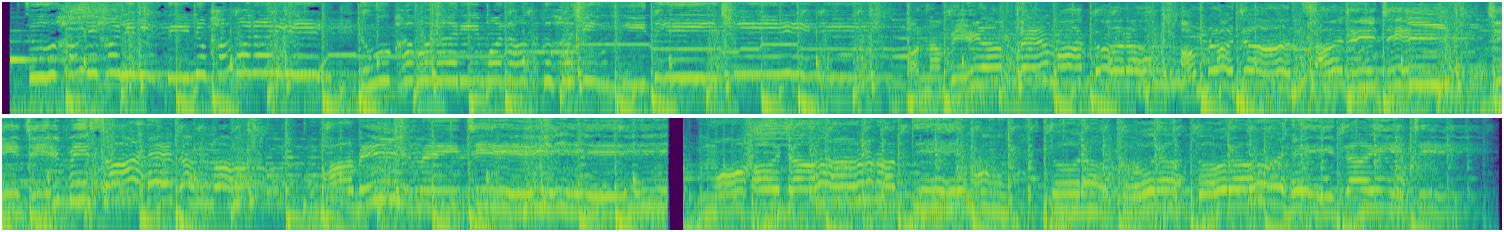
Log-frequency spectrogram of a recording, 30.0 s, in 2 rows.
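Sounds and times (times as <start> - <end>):
Odia romantic ringtone melody: 0.1 - 29.1.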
